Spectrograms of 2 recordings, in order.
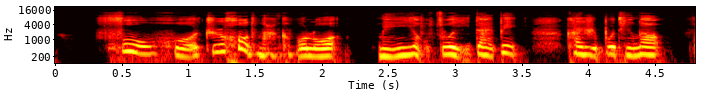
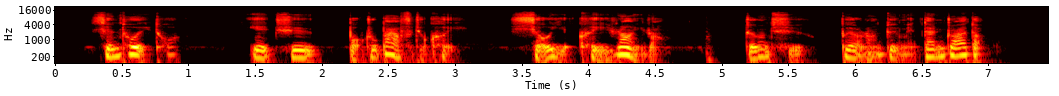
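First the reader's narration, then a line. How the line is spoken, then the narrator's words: Low voice. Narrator (Chinese): 旺财低声问道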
